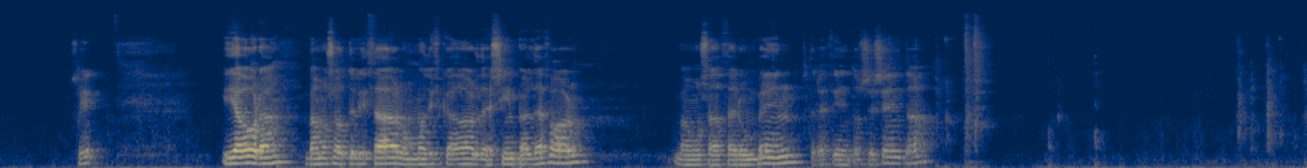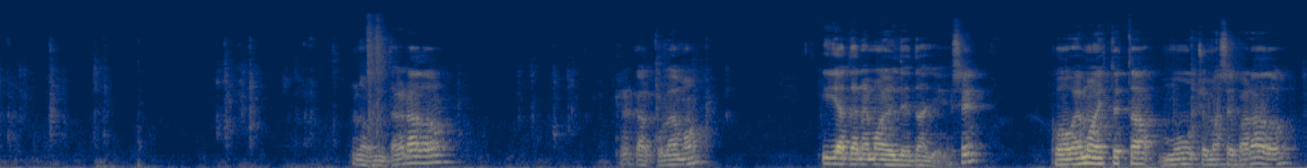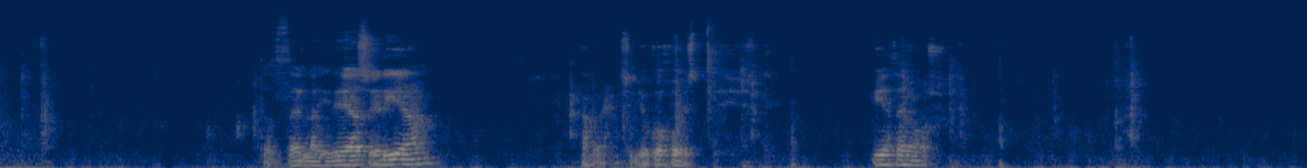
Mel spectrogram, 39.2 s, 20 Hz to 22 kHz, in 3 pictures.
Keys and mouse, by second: 2.8-11.7 drag, 9.7 Return, 11.7-14.0 middle drag, 12.5 Tab, 14.0 ., 15.3 r, 19.5 shift+n, 20.0 Tab, 20.5-24.9 middle drag, 24.9 Tab, 25.3-26.4 ctrl+middle drag, 26.4 alt+q, 28.2 alt+right click, 32.5 alt+shift+right click, 33.5 ., 37.2 s.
